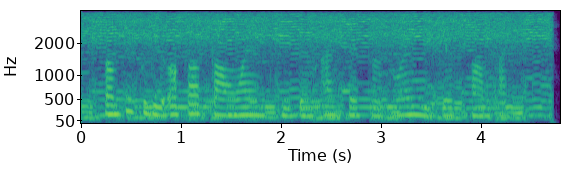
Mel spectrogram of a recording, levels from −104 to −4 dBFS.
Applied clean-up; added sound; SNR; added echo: none; Guitar; 1 dB; none.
